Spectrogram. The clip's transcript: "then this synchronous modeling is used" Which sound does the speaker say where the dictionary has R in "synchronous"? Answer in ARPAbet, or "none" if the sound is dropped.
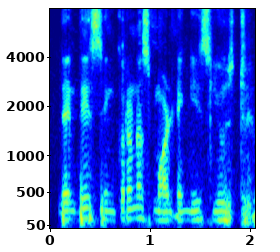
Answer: R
